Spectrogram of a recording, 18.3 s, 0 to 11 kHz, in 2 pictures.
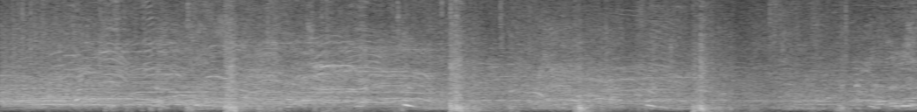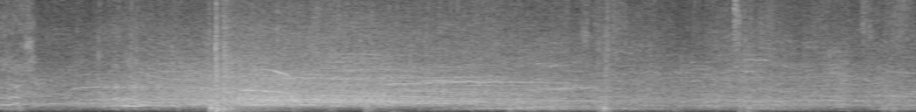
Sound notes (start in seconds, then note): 4.7 bodies thudding; 9.6 Hogan grunting; 11.1 body thuds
